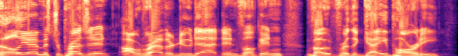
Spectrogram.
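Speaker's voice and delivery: mock gung-ho, eager, enthusiastic tone. Mocking supporters who cheer the threats: imitating eager supporters. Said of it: "And these guys go".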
